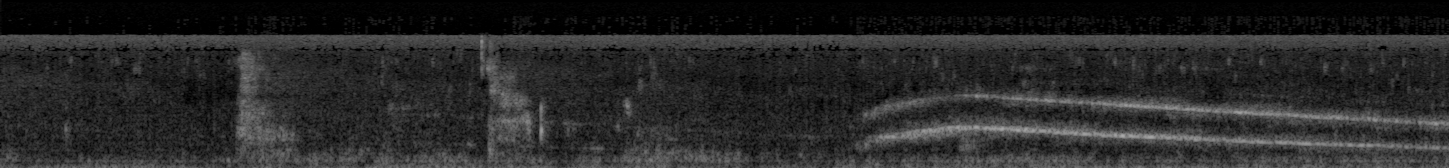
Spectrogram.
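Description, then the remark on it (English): An emergency siren rises in over a low traffic rumble about halfway through, holding a loud, steady wail whose pitch slowly slides downward as the vehicle passes. “There's always the opportunity when one hears a siren to know that at the very least probably somebody's very frightened.”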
